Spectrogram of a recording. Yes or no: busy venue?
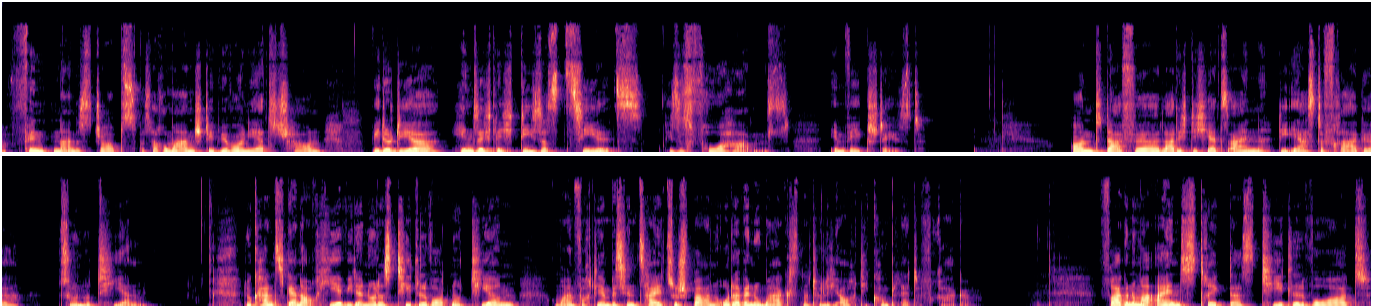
no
